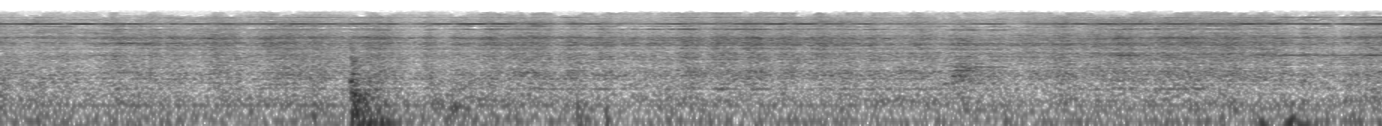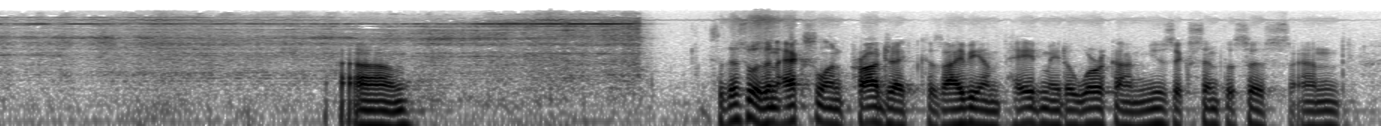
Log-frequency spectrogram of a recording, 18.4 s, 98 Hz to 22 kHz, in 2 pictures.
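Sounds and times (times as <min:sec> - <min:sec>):
rotors of a Java-controlled quadrotor helicopter whirring: 0:00.0 - 0:13.6
speech: 0:11.5 - 0:12.2, 0:14.0 - 0:18.3.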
